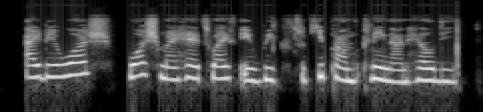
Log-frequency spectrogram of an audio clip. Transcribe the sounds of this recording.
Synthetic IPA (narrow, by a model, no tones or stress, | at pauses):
aɪdewɔʃ | wɔʃmaɪɦɛd̚tʰwaɪsewiktʰukʰipãmkʰlĩnãnɦɛlθi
